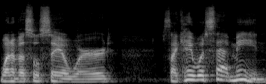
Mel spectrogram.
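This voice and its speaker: A man with an American accent, fairly high pitch, lively intonation and a bright, sharp tone. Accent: slight Texas accent, mostly dropped. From Texas. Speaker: product management guest. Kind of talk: casual chat.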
